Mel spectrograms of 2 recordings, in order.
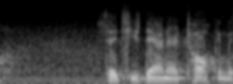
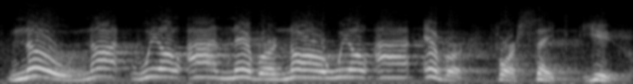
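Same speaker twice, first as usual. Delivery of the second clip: higher, slow, soaring sermon cadence; preaching at full force; 9 semitones higher, slower than usual. Acted. Preacher rising to climax over the congregation, slow and high. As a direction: lift the scripture up slow and ringing.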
